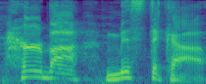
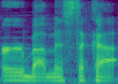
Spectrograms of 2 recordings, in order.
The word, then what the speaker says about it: Herba Mystica: Titans and nabbing their herba mystica or urba mystica I've always pronounced it herb like a silent h i know Chris you've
